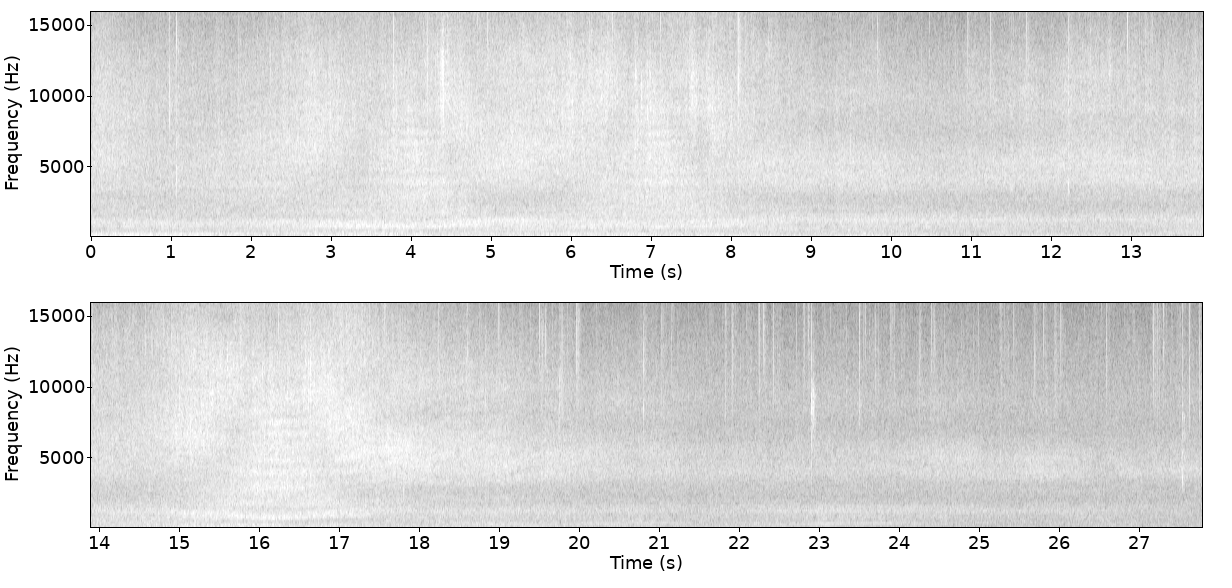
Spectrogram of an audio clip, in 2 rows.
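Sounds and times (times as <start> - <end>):
street traffic on a rainy day in Coquitlam BC Canada: 0.0 - 27.7.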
